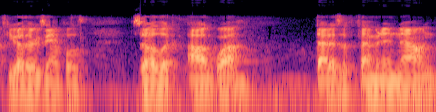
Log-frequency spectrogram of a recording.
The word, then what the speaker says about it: agua: We don't say el agua, it's el agua. So the first syllable is accented, it's stressed, and so that's why it gets the L and un.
